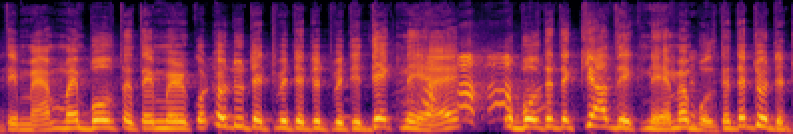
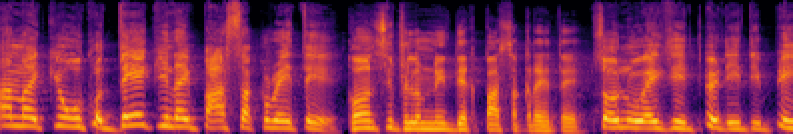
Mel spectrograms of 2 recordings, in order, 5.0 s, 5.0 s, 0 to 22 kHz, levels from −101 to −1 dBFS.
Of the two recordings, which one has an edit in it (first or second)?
second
